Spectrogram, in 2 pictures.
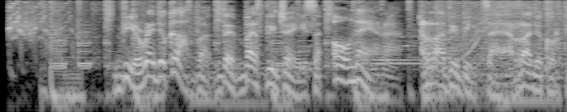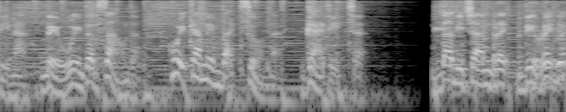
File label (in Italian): ITALIANO DINAMICO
